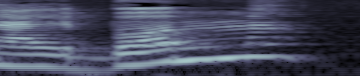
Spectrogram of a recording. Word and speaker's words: album: Donc, aucun de ces mots n'est prononcé avec une voyelle nasale. Ce sont des voyelles orales. Un album, un abdomen, un tandem, le maximum, le minimum, l'aluminium.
